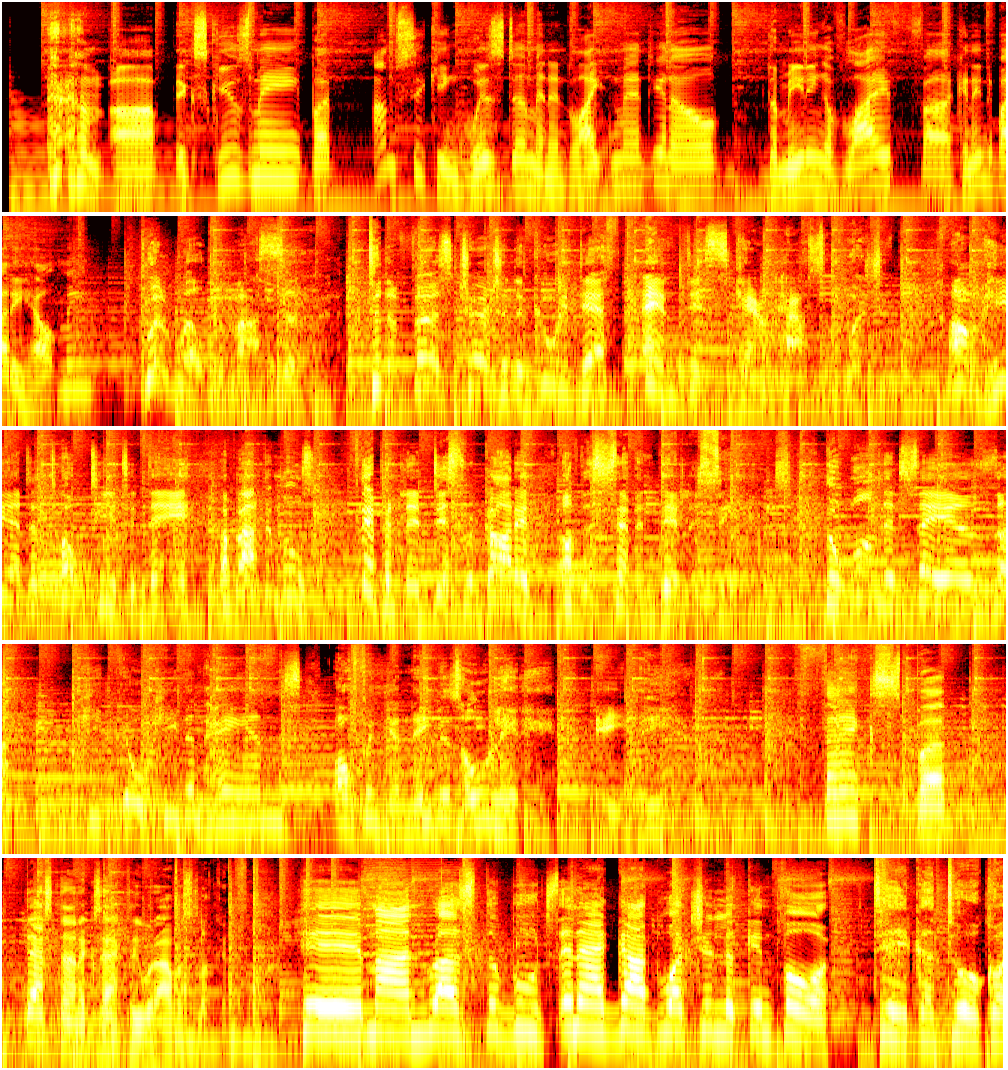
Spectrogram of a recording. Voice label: Animation

